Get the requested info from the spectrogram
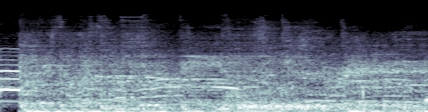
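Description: Cheerleading routine music playing loud over the arena's speakers, with heavy bass and sung vocal lines. A held high note cuts off just after the start.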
